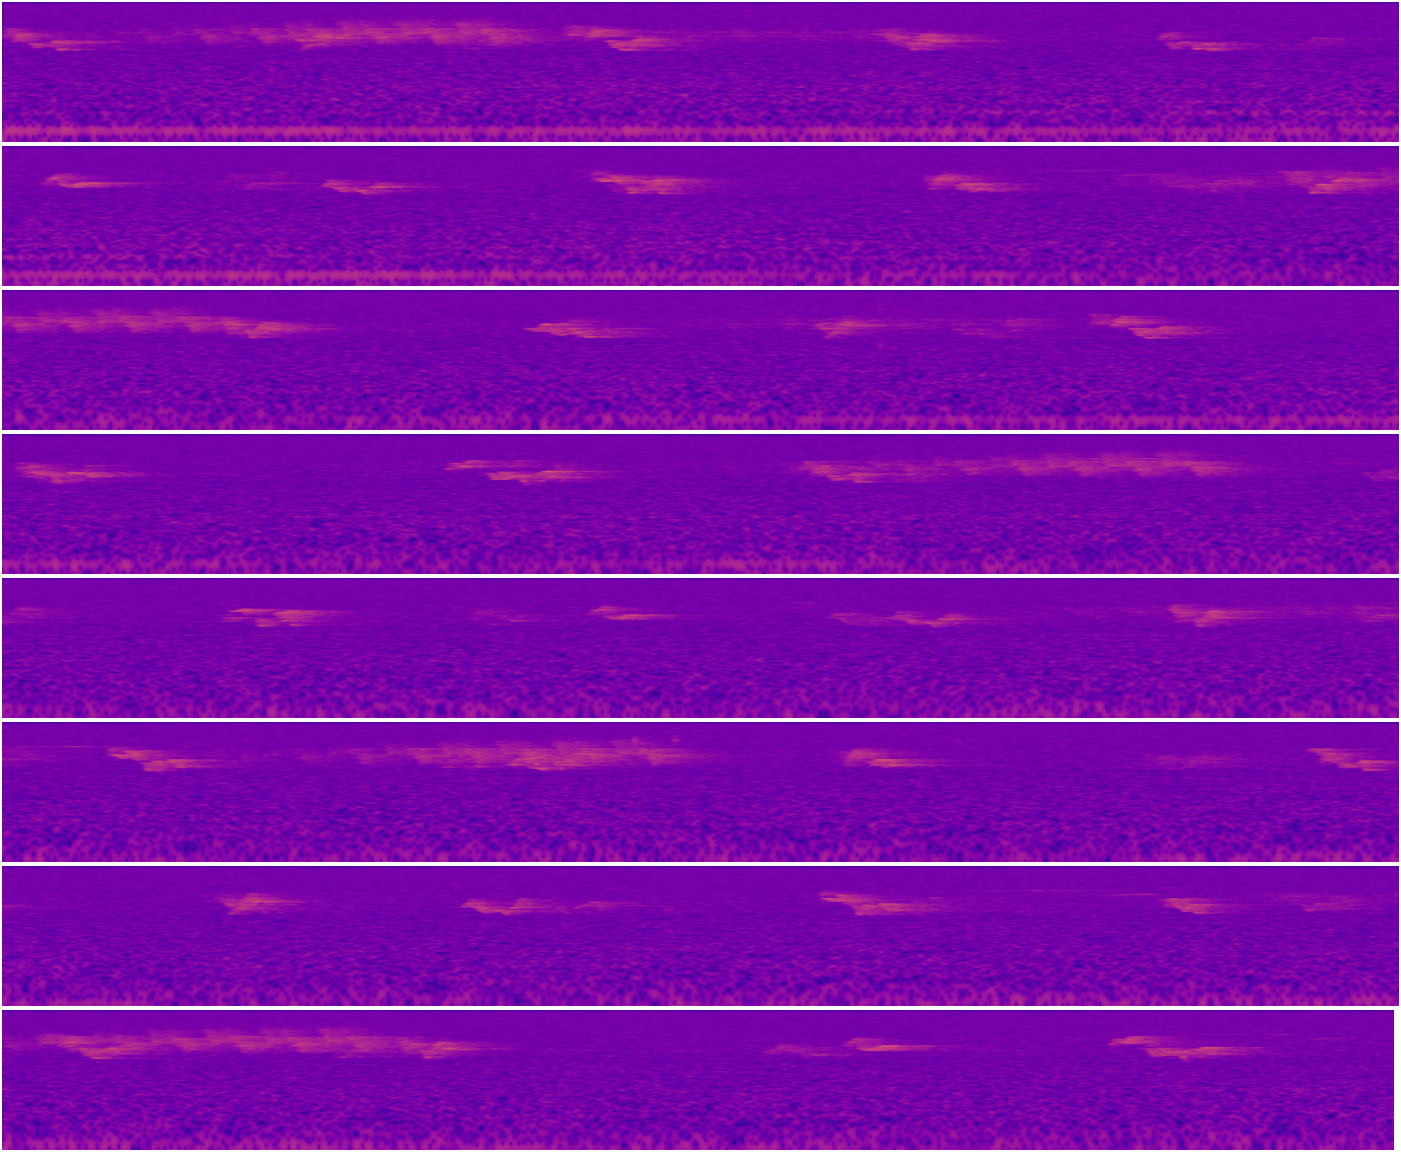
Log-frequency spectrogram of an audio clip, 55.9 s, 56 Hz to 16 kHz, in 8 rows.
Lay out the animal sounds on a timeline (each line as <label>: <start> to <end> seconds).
Ovenbird (Seiurus aurocapilla): 0.0 to 4.6 seconds
Red-eyed Vireo (Vireo olivaceus): 0.0 to 55.9 seconds
Ovenbird (Seiurus aurocapilla): 13.1 to 15.4 seconds
Ovenbird (Seiurus aurocapilla): 17.3 to 19.8 seconds
Ovenbird (Seiurus aurocapilla): 25.2 to 27.3 seconds
Ovenbird (Seiurus aurocapilla): 33.0 to 35.3 seconds
Ovenbird (Seiurus aurocapilla): 35.8 to 39.0 seconds
Black-throated Green Warbler (Setophaga virens): 46.4 to 47.9 seconds
Ovenbird (Seiurus aurocapilla): 48.2 to 51.1 seconds
Black-throated Green Warbler (Setophaga virens): 54.6 to 55.8 seconds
